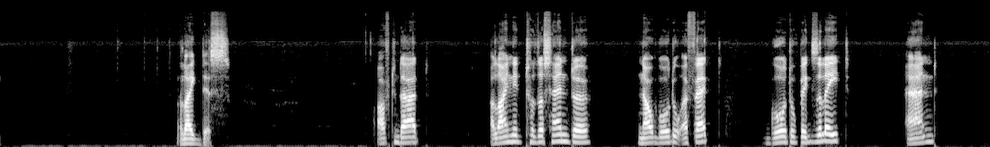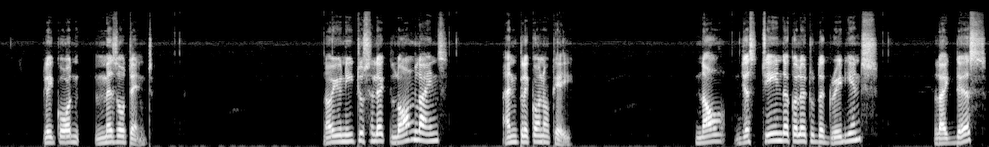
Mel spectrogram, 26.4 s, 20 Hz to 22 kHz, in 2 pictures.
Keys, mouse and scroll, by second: 2.3 shift+Left, 3.8 v, 4.6-6.4 drag, 15.4 click, 17.3 click, 22.8 click.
